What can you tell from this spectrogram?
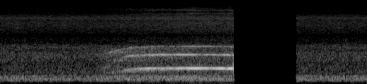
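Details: Coyote howl opening on a long, flat, steady note with clear overtones, rising gently in loudness for about a second before cutting off abruptly into silence.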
